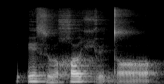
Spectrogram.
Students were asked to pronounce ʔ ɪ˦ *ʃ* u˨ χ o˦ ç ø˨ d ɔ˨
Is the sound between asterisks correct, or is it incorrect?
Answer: incorrect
